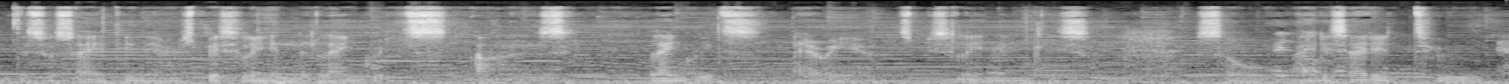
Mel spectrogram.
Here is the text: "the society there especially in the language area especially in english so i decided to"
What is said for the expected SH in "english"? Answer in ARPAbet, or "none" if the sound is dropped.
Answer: S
